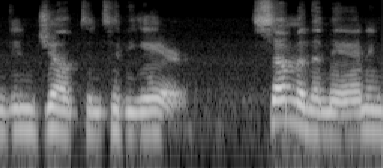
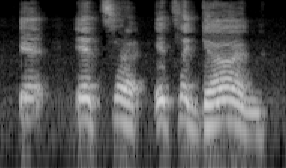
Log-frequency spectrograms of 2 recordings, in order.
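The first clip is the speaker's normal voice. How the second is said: slow, trembling, halting, quivering voice; 4 semitones higher than usual. A character answers a fearful companion's question about the object, quivering voice. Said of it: "Herbert said in his own quivering voice".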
